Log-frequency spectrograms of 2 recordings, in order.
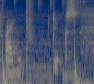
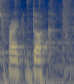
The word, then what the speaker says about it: Frank Dux: It's supposed to be just Frank Dukes. When I was a kid, I thought it was Frank Duck.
